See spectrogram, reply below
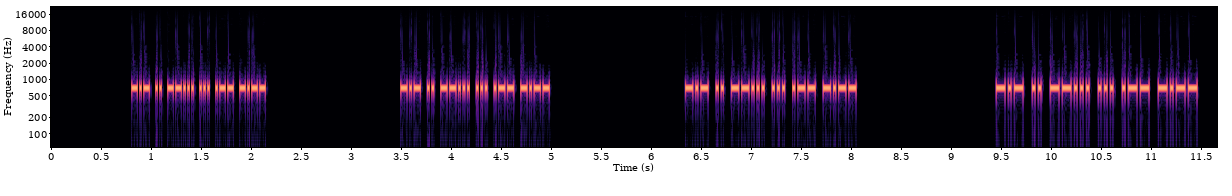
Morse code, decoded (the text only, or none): KI7SWY KI7SWY KI7SWY KI7SWY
